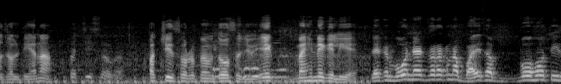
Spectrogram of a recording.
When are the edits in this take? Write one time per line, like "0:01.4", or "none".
0:03.6

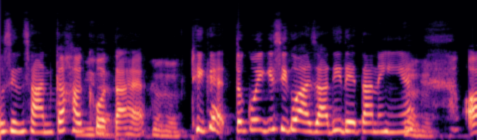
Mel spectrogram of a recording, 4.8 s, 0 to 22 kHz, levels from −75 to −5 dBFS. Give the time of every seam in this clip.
none

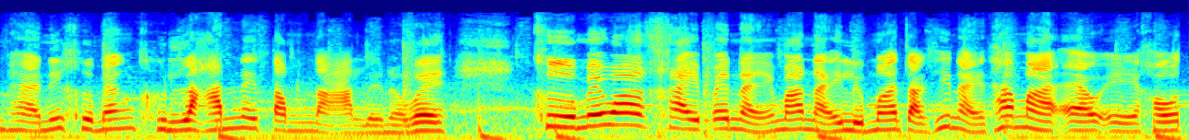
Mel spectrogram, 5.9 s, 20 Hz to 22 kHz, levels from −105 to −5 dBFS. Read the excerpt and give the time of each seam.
none

